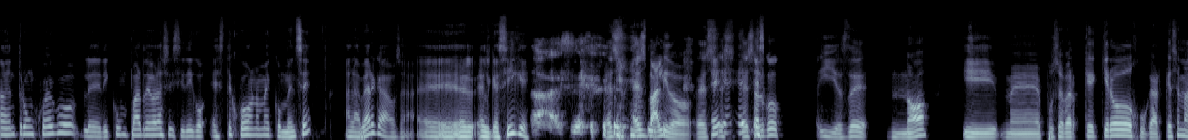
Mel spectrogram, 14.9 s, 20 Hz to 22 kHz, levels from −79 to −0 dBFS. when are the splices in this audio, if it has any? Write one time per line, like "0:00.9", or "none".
0:10.2
0:13.5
